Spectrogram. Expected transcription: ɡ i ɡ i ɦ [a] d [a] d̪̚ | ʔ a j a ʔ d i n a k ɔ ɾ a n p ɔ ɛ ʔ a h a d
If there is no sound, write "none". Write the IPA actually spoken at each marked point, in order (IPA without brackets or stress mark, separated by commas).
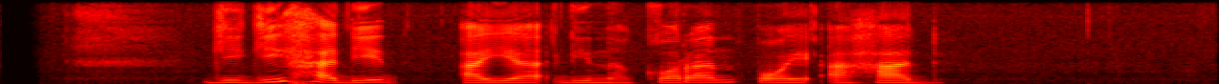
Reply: a, i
